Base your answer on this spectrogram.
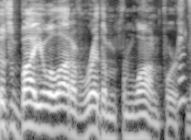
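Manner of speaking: smooth, slick TV newsman voice. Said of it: "That's a good impression".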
